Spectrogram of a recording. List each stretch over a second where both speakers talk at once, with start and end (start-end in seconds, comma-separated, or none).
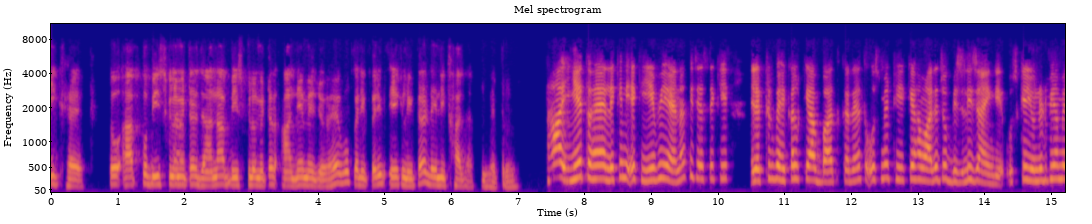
none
